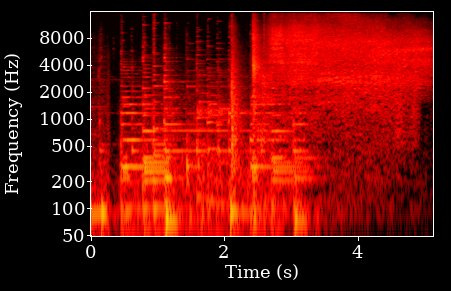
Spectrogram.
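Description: A bottle of fizzy fermented rye orange soda is opened, giving a sudden loud hiss that settles into a sustained bright fizzing, after a few seconds of clinking and background music.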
